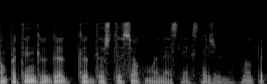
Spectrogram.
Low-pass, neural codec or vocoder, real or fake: 7.2 kHz; none; real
